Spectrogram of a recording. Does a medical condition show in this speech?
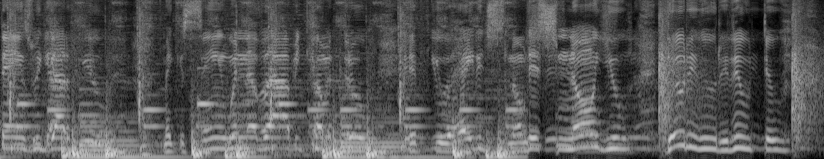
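No.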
